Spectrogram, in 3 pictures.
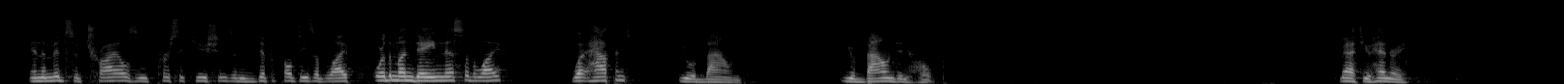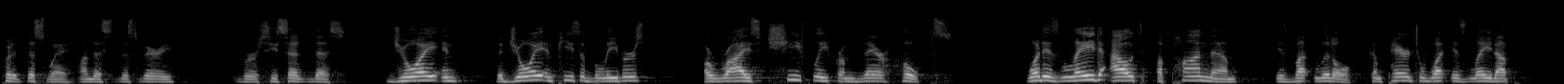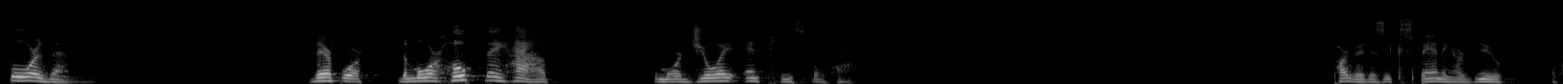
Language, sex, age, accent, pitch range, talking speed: English, male, 40-59, American, 120-160 Hz, 115 wpm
